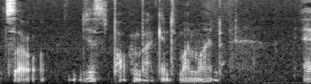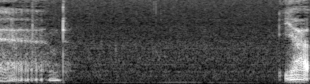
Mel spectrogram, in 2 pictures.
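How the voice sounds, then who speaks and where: Soft-spoken man, very creaky, hesitant. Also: medium pitch. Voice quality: soft, breathy, often near-whisper. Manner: hesitant, rambling, understated. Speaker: host of a soft-spoken anime talk show. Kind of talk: soft-spoken relaxed anime review.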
